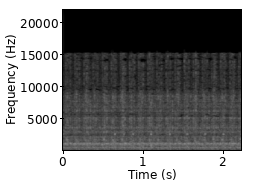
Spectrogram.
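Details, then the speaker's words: Singer Featherweight 221 sewing, serviced with new grease, oil, belt, power cord and foot pedal, motor brushes inspected good: quick, even, light clatter at a steady rate, no knocks or grinding; runs quiet and stable, normal. "it's amazing how quiet and stable a featherweight is because they don't weigh much obviously they were designed to be very portable"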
